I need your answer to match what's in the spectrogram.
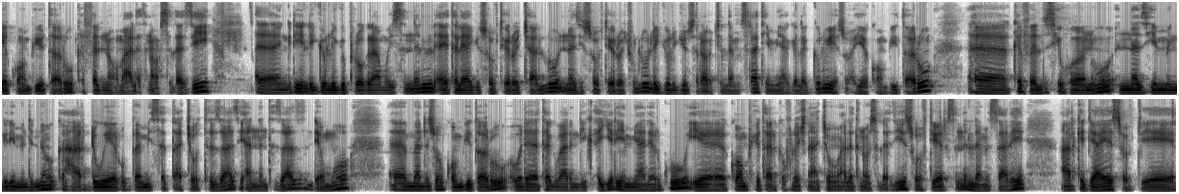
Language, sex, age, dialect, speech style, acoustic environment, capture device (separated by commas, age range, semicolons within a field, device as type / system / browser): Amharic, male, 35-44, Ethiopia - Gojjam, happy, nature, mobile / Linux / Chrome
